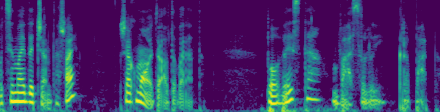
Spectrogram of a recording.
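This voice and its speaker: A woman whispers at a moderate pace with long, frequent pauses. The sound is dry and close with no echo, on a very clean recording with a silent background. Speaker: diction and public speaking coach. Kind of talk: casual interview.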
